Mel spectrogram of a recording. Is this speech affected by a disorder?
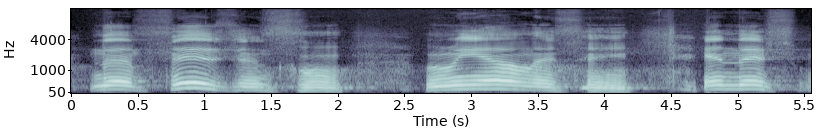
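Yes: ALS.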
